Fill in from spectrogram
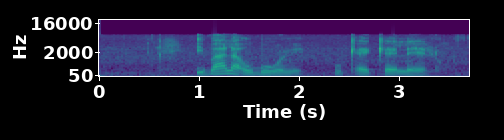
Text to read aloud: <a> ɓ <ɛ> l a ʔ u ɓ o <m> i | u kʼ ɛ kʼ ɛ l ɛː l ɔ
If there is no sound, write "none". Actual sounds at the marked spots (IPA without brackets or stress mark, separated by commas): i, a, n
